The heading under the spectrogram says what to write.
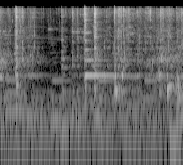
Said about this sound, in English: Now I'm going to give it a nice stir.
